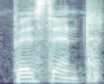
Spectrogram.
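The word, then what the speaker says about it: patient: ठीक है, तो PATIEN देखिए पेशेंट जो पेशेंट होता है उसे पेशेंट हम लोग उच्चारण करते हैं, और मरीज को हम लोग पेशेंट करते हैं।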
